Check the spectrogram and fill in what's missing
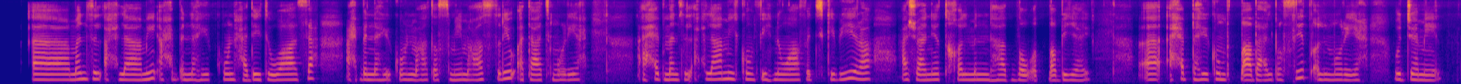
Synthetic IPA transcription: ʔmanzɪlʔaħlaːmiʔaħabːʔɪnːahjakʰuːnħad̪iːθwaːsɪʕʔaħabːʔɪnːahjakuːnmaʕat̪ɑsˤmiːmʕɑsˤɾiwʔa̰t̪aːt̪mʊɾiːħ | ʔaħabːmanzɪlʔaħlaːmijakuːnfiːhnawaːfɪd̪kɪbiːɾaʕaʃaːnjɪd̪̥xʊlmɪnɦaðˤːowːʔɨt̪ˤːɑbiːʕi | ʔaħabːjakuːmbɨt̪ˤːɑːbɪʕɪlbɑsiːt̪ˤɪ̰lmʊɾiːħwɪd͡ʒːamiːl

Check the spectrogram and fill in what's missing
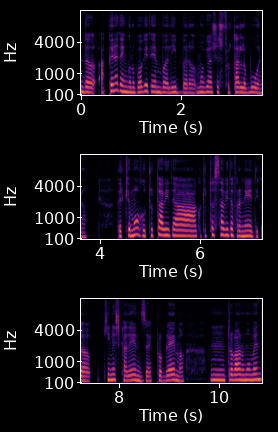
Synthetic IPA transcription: nd̪əa̰pːɛːnət̪ɛŋɡunupɔːkit̪ɛmpəlibːəɾəməpjaːt͡ʃəsfɾut̪ːaɾləbwɔːnə | perk̟emɔkot̪ːut̪ːaviːt̪akt̪ːut̪ːast̪aviːt̪afɾenɛːt̪ikək̟ʰinɛskad̪ɛnt̪səepːɾoblɛːmə | t̪ɾovanumːomɛnt̪

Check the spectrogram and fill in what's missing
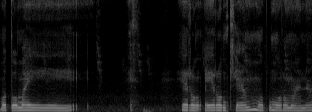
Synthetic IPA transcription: motomaj | eɾoejɾoŋkʰemːopumoɾomana

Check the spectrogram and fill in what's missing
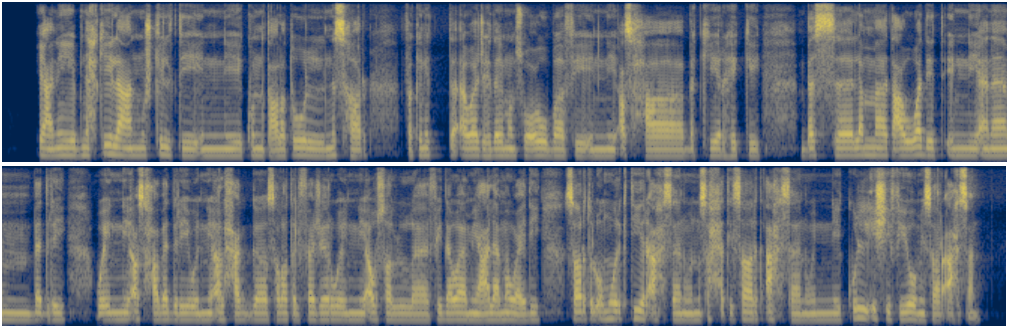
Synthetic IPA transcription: jaʕnibnɪħkiːlaʕanmʊʃkɪlt̪iʔɪnːikʊnt̪ʕalat̪ˤuːlnɪshɑɾˤfakʊnat̪ʔa̰waːd͡ʒɪhd̪aːjmansˤʊʕuːbɑfiʔɪnːiʔɑ̰sˤħɑbakʰːiːɾɦeːkibasːlamːat̪ʕawːad̪t̪ʔɪnːiʔanaːmbad̪ɾi | wɪʔɪnːiʔɑsˤħɑbad̪ɾiwʔɪnːiʔɑ̰lħɑɡsˤɑlɑːt̪ɪlfad͡ʒɾwɪʔɪnːiʔɑ̰wsˤɑlfid̪awaːmiʕalamawʕɪd̪i | sˤɑːɾˤɑt̪ɪlʔʊmuːɾkt̪iːɾʔa̰ħsanwʔɪnːsˤɨħːat̪isˤɑːɾˤɑt̪ʔaħsanwʔɪnːikʊlːʔɪʃifijoːmisˤɑːɾˤʔa̰ħsa̰n

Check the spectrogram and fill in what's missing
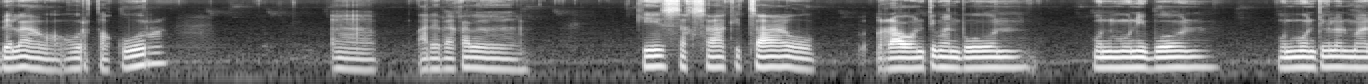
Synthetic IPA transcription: belaouɾtokuɾ | a | aɾiɾakal | kisːaksakit͡ʃao | ɾaontimanbon | munmunibon | munmuntiŋlonma

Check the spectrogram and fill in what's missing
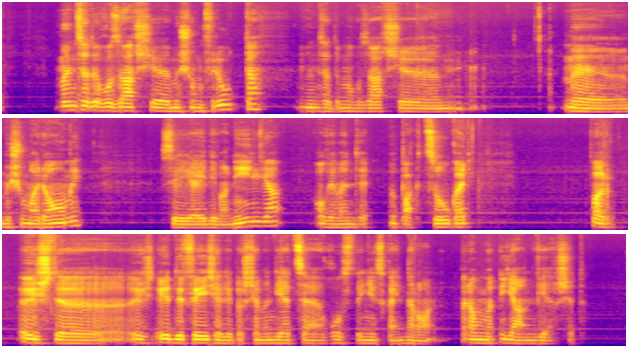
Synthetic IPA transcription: mənsat̪əɣuzaʃəməʃumfɾut̪ːa | mənsat̪əməɣuzaɾʃə | məməʃumaɾɔmi | siaɛd̪ivanila | ɔbvjamɛnt̪ɛ | məpak̪t͡sukal | pɔɾ | əʃt̪ | ʃd̪ifit͡ʃɛt̪ipəɾʃɛmənd̪jɛt̪sɛɣust̪ɛɲəskainɾɔn | pəɾamjanvjɛɾʃɛt̪

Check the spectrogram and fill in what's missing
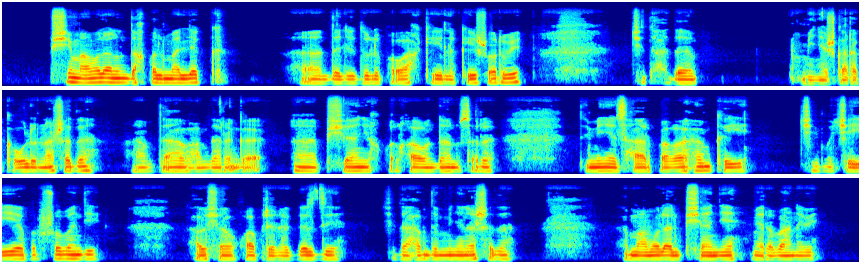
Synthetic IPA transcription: pʃimɑmuland̪əxpəlmalɪk | d̪əlid̪əlopʰə̰waxt̪̚kʰelakaiʂoɾawi | t͡ʃe̥d̪ɑd̪ə | mineʒɡɑɾʔakʰawəlonaʂad̪aː | wd̪ɑwhamd̪ɑɾa̰ŋɡa̰ | pʃjɑnixpəloxɑwand̪ɑnosaɾa | d̪̥əmineazhɑɾpəɣahamkʰaji | t͡ʃemat͡ʃajijepəɾpʂobɑnd̪e | awʃɑwxwɑpɾeɾɑɡəɾzi | t͡ʃed̪ɑhamd̪əminenaʂa̰d̪a | mɑmulanpʃjɑnemeɾabɑnawi

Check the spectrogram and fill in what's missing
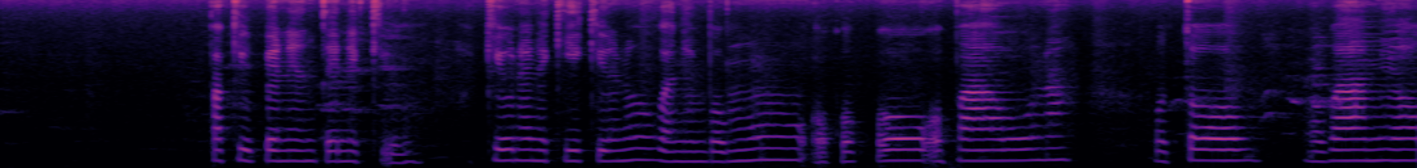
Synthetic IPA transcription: pakiupenentenekʰḭu | akiunanekikiunuβanembomuo̰kopoo̰pauna | oto | oβamio

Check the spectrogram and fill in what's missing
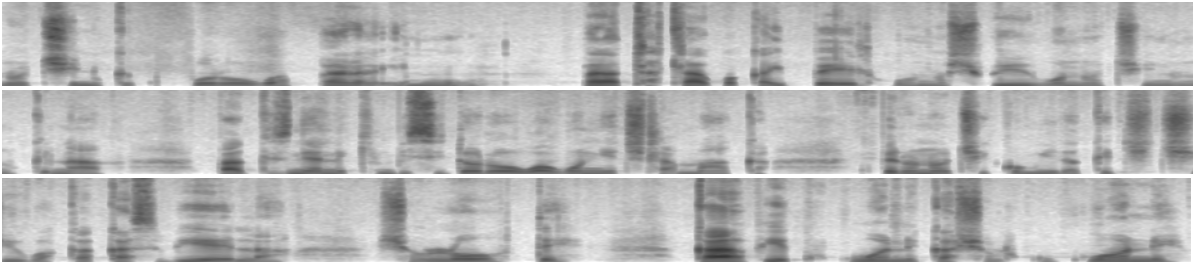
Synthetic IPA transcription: not͡ʃinokeku̥poɾowapaɾa̰ino | paɾat͡ɬat͡ɬakʷaka̰ipelwanoʃbiwano̰t͡ʃinonokena̰ | pakis̬nianekimbisit̪oɾowawanjet͡ʃt͡ɬamakapeɾonot͡ʃikomiðaket͡ʃi̥t͡ʃiwakakasbjela̰ | ʃoloht̪e | kafjeku̥kʷonekaʃolokukone

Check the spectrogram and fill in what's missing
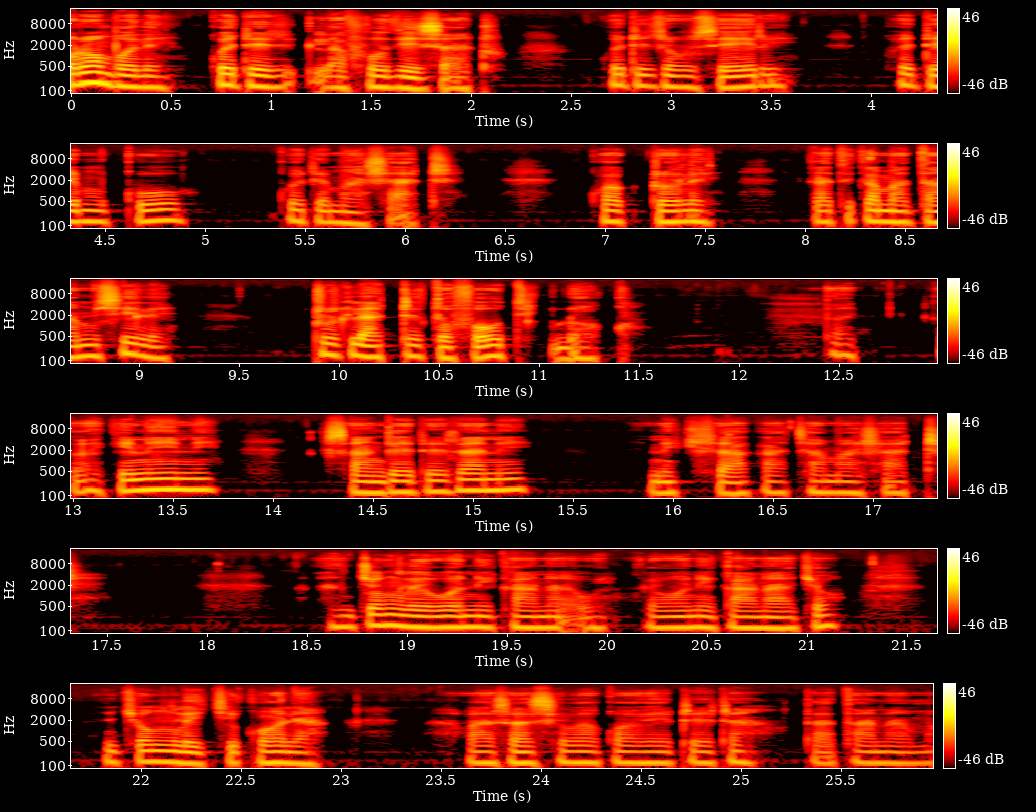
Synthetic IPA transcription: ɔɾɔmbɔlɛkwɛtɛlafuðisatu̥ | kwɛtɛt͡ʃausɛɾi | kwɛtɛm̩ku | kwɛtɛmaʃa̰tɛ̥ | kwaku̥tɔlɛ | katikamat̪amiʃilɛ | tutlatɛtɔfauti̥kuɗɔkɔ̥ | kakinini | ki̥saŋɡetɛtani | nikʃakat͡ʃamaʃati̥ | ant͡ʃɔŋlewonikana̰wlewonikanat͡ʃɔ | ɲt͡ʃɔŋlet͡ʃikɔla | basasiβakwawɛtɛtatatanama

